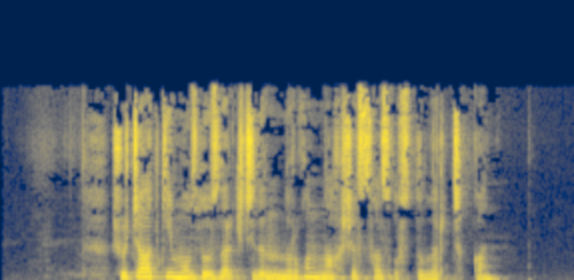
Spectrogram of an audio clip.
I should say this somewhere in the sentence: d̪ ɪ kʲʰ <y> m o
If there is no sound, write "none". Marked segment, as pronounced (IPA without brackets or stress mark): i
